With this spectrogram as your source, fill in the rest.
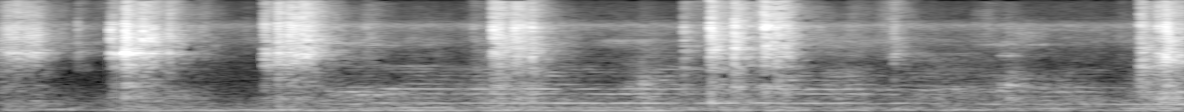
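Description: Onion pieces are dropped into a mixer-grinder jar in a quiet kitchen, heard as a few soft, separate clinks and knocks with short pauses between them.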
